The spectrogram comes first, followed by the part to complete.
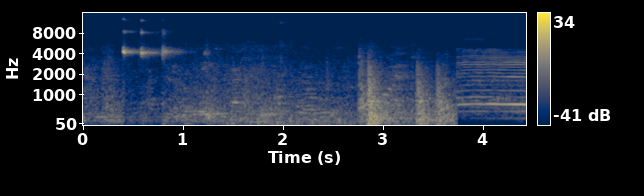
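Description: Voices echoing in a school hallway, with a few short, high sneaker squeaks on the polished floor about half a second in.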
